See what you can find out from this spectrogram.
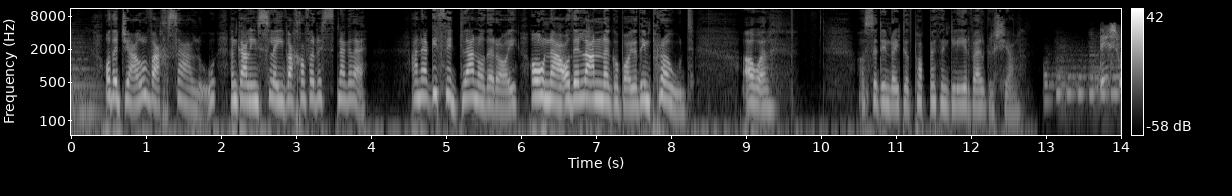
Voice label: Welsh F Character; voice-over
